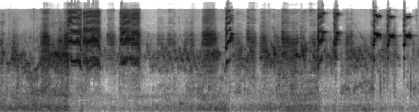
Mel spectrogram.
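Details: Lovebirds in a noisy flock: continuous high scratchy twittering with loud shrill squawks and short piercing chirps near the end.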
